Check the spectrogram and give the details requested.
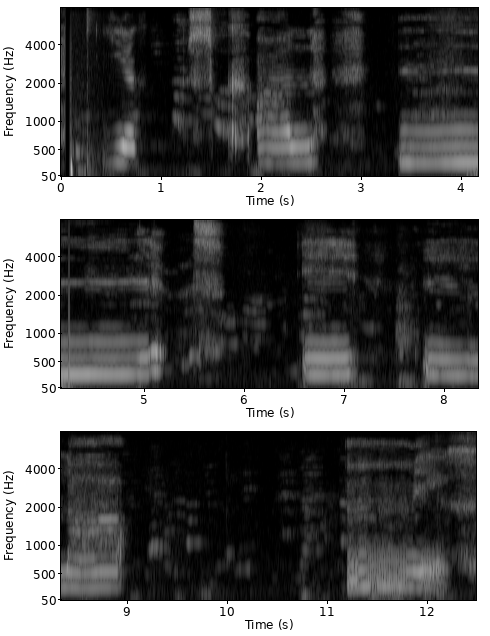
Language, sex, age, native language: Icelandic, male, 7, Icelandic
